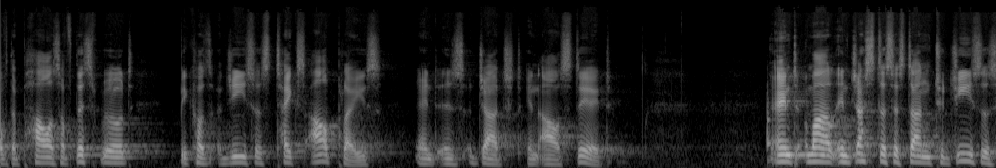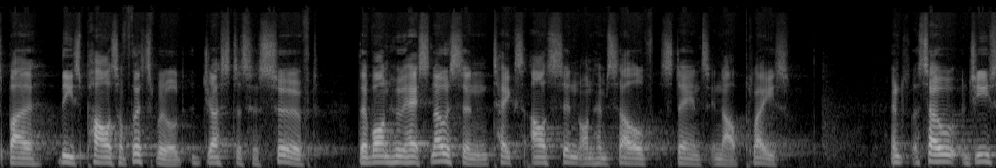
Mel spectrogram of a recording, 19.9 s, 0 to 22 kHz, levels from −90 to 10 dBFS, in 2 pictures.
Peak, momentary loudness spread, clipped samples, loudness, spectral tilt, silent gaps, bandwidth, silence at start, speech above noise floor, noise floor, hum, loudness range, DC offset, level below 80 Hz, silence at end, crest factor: -8 dBFS; 12 LU; under 0.1%; -33 LUFS; -4 dB/octave; none; 19 kHz; 0 s; 39 dB; -71 dBFS; none; 7 LU; under 0.1%; -76 dBFS; 0 s; 26 dB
